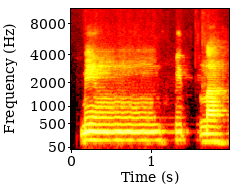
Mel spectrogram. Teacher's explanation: ada bibirnya agak rapat gitu Pak, tapi nggak rapat banget, gitu. Ada bunyi m tapi eng gitu. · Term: Ikhfa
